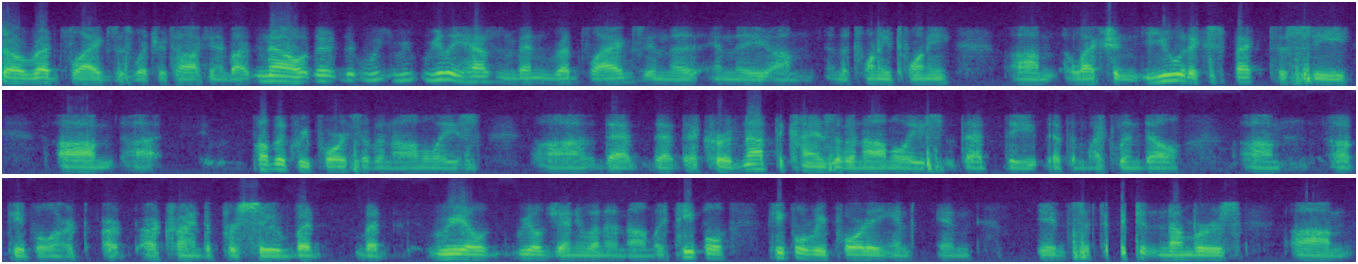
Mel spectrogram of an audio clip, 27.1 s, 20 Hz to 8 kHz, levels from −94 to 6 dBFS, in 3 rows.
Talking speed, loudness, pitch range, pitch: 170 wpm, -24 LUFS, 95-110 Hz, 100 Hz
